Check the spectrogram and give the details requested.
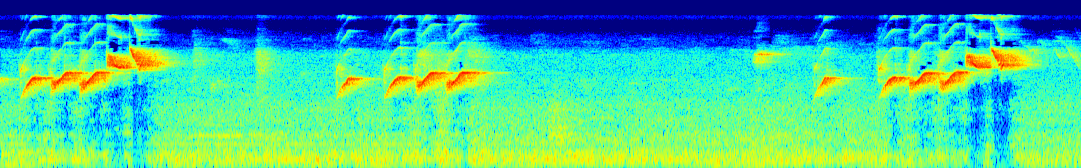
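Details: Double-collared seedeater song in three phrases of fast, clear, upward-sliding whistles repeated in quick runs, with steady background hiss and a faint hum.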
